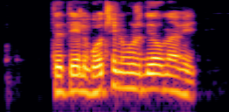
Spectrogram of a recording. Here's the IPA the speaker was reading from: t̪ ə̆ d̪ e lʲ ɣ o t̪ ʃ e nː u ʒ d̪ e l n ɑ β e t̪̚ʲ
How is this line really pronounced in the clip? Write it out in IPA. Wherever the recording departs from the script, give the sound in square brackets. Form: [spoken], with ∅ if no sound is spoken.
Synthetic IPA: t̪ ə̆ [t̪] e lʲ ɣ o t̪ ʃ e [n] u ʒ d̪ e l n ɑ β e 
